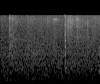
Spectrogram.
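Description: Faint handling noise of papers being searched through: a few light, scattered clicks and ticks over a quiet room background.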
